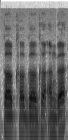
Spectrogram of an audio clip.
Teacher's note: कंठ से आपका आता है क, जो क वर्ग का होता है वो सभी आते हैं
